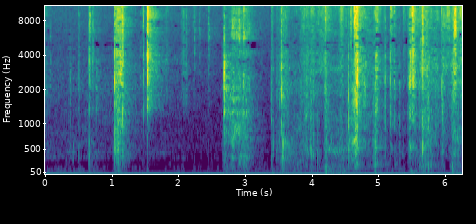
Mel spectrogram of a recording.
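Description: A cardboard box rustles and scrapes as hands handle and open it.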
